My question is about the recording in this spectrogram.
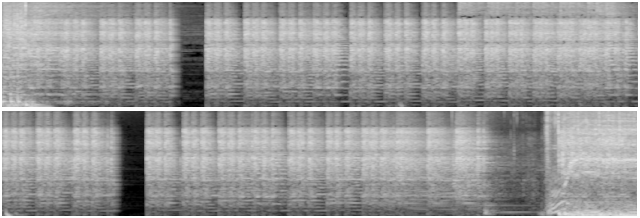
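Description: Distorted electric guitar playing on its own after the drums and bass drop out about half a second in. It stops dead for a moment twice. The full heavy metal band, drums included, crashes back in just before the end.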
